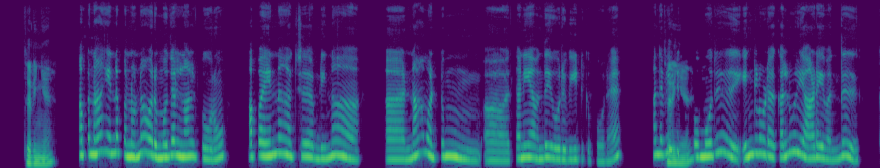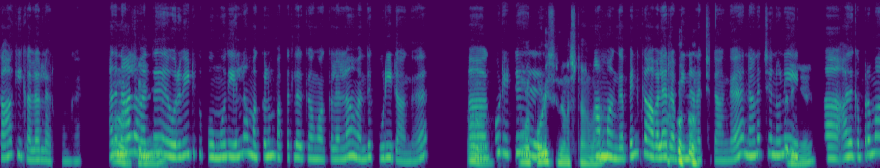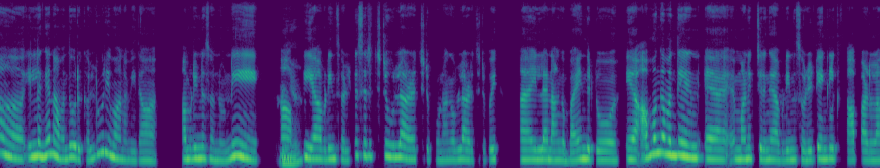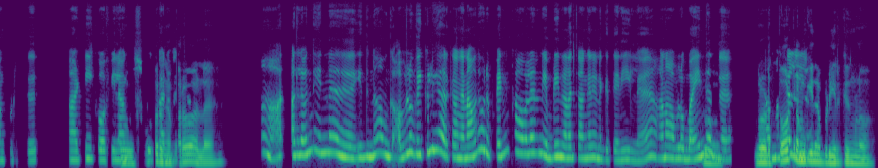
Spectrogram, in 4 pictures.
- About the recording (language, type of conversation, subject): Tamil, podcast, ஒரு ஊர் வீட்டில் தங்கி இருந்த போது நீங்கள் என்ன கற்றுக்கொண்டீர்கள்?
- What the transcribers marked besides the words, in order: chuckle; laughing while speaking: "அவுங்க அவ்வளோ வெகுளியா இருக்காங்க. நான் … நெனச்சாங்கன்னு எனக்குத் தெரியல்லை!"; unintelligible speech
